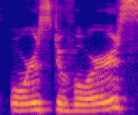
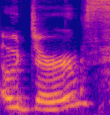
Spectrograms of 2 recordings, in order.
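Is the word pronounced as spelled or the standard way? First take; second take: as spelled; standard. First: It is pronounced as the letters are spelled. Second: It is pronounced the standard, accepted way. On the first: The speaker calls it wrong. "I say it in my head as" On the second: The speaker calls it right. "which is actually"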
